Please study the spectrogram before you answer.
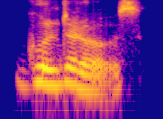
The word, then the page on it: guelder rose: Indian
